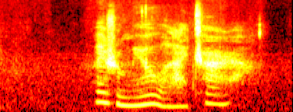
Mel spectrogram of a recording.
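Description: A young woman speaks close by, puzzled and with feeling.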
